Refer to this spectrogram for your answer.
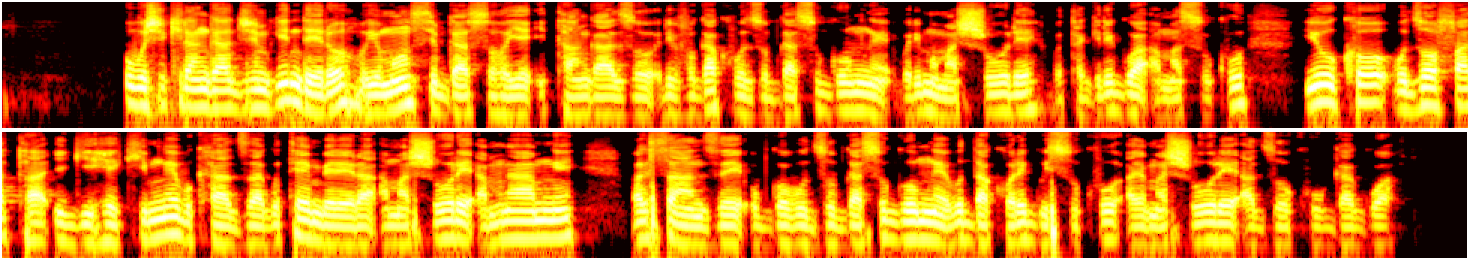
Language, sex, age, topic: Rundi, male, 25-35, education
